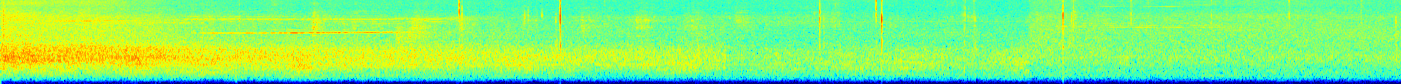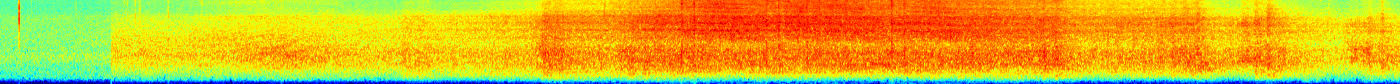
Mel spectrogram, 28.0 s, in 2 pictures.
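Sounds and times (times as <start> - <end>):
train wheels clattering over rails: 17.9 - 28.0.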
